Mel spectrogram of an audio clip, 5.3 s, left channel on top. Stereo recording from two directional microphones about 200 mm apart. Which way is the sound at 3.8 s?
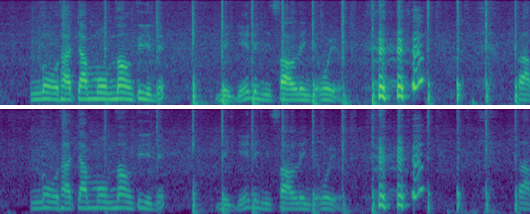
20° left (ahead or behind).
